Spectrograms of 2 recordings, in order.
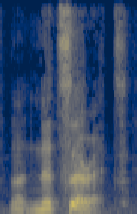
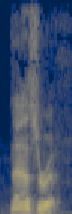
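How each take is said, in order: First: The name is said in its Hebrew form. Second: The name is said in its English form.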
